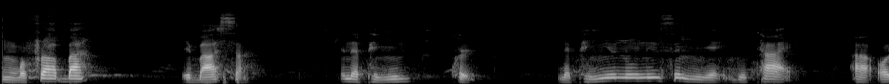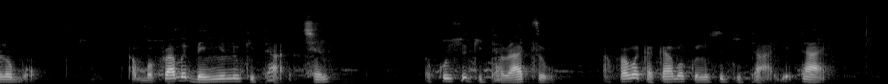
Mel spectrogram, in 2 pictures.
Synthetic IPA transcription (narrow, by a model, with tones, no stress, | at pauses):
m̩˨bɔ˨fɾa˦ba˦ | e˨baː˨˦sã̰˨˦ | nã˨pʰæ̃˨ɲĩ˦n | kʷʰɛ˨ɾ | nã˨pʰæ̃˨ɲĩ˦nnʊ̃˦nɪ̃˦n̩˦sɛ̃˦m˨jɛ˨ɡɛ˨tʰa̰˦˨ | a˨ʔɔ̰˦lɪ˦bɔ̰˨ | a̰˨bɔ˨fɾa˦bɛ˦bẽ˨ɲĩ˦nʊ̃˦kʰi˨tʰa̰˨t͡ɕʰɪ̃˦n | a̰˨kʰʊ˦su˦kʰi˨tʰa˨ɾa˦tʰɪ˨ | a̰˨fɾa˦ba˦kʰa˨kʰa˦bɛ˦kʰʊ˨nʊ̃˦su˦kʰi˨tʰa̰˨ɡɛ̰˨tʰa˦˨ɪ̰˨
